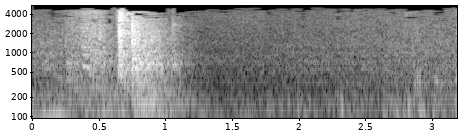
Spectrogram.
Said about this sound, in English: Yeah, shut the door, man.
